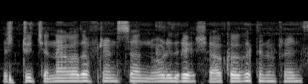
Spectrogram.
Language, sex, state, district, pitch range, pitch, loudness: Kannada, male, Karnataka, Raichur, 145-155 Hz, 150 Hz, -16 LUFS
